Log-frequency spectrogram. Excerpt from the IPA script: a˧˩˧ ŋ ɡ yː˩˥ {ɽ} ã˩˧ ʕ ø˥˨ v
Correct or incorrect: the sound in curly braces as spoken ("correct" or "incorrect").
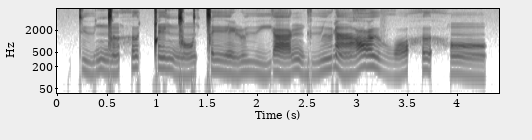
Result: correct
